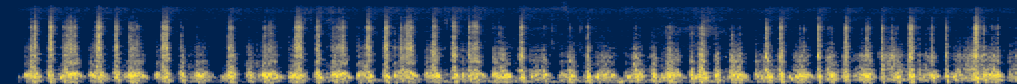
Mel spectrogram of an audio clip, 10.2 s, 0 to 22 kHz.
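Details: Mid-systolic murmur varying with posture, recorded at position P while moving from supine to standing, heart rate 78-102 bpm; fast regular heartbeats with a rough murmur filling the gaps.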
